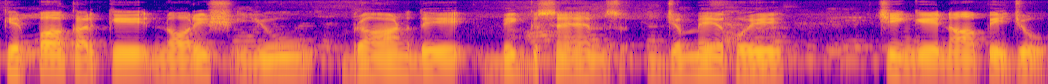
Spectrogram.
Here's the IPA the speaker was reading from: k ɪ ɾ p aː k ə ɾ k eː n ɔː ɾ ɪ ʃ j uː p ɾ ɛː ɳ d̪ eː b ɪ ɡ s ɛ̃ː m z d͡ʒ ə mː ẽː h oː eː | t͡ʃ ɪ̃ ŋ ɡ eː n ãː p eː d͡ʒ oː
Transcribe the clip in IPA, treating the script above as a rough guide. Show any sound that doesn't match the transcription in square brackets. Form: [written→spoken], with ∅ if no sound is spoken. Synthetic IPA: k ɪ ɾ p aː k ə ɾ k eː n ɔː ɾ ɪ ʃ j uː [p→b] ɾ [ɛː→aː] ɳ d̪ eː b ɪ ɡ s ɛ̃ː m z d͡ʒ ə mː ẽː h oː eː | t͡ʃ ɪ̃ ŋ ɡ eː n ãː p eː d͡ʒ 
